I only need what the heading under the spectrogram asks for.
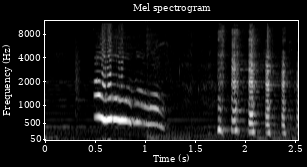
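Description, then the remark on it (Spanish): Two pitbull dogs guarding the house bark in the background: a drawn-out, falling whine-like yelp, then a quick burst of about five sharp barks in a steady rhythm. Nobody speaks. “Oigan, lo siento, es que mis perritos de fondo de repente hacen mucho ruido porque se creen mucho su papel de, guardianes de la casa.”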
